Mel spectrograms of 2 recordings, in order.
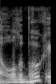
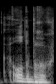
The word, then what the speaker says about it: Oldebroek: SGP-gemeenteraadslid bij Oldebroek. Ik leg steeds de klemtoon verkeer denk ik, hè? Oldebroek, Oldebroek. Ja, buitenstaanders zeggen meestal Oldebroek, maar wij zeggen gewoon Oldebroek.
